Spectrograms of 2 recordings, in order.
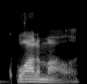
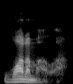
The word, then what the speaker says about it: Guatemala: originally a native of Guatemala but he was saying it without the hard G more like like Guatemala and so I'm trying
